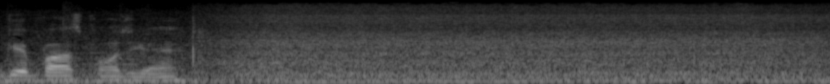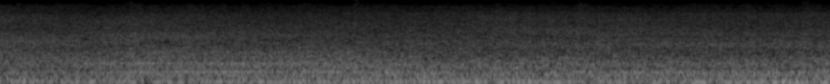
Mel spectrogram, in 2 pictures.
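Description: Water rushes over rocks in a stream below.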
